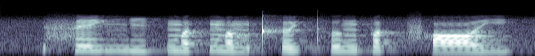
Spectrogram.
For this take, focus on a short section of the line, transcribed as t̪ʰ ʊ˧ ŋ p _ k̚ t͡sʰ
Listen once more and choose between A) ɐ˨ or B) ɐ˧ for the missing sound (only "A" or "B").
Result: B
